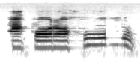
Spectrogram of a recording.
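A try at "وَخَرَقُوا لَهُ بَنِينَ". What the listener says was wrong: Bukan wahorohu, wahoroku ini ki, kokok, baju kokok. Wahoroku.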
